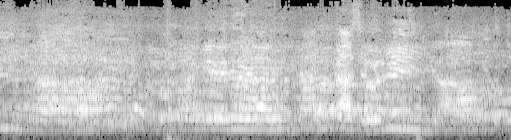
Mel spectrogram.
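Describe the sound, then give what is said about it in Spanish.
The Argentina national football team sings and dances as it passes through the mixed zone after a match: a dense, steady crowd of male voices chanting and shouting together, loud and continuous throughout. “sale todo el equipo de Argentina bailando en comandita, pero no se para nadie a hablar, pero nadie, ese es el sonido”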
